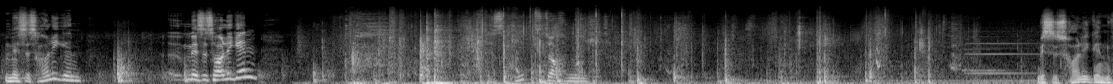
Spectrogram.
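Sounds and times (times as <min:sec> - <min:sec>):
speech: 0:00.1 - 0:03.2, 0:05.2 - 0:06.1, 0:10.4 - 0:11.1
running footsteps into a stairwell: 0:02.6 - 0:10.5.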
